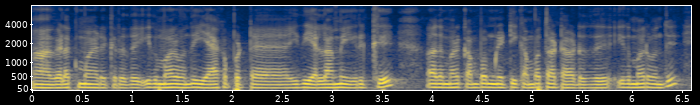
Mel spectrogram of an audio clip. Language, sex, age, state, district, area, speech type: Tamil, male, 18-30, Tamil Nadu, Erode, rural, spontaneous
